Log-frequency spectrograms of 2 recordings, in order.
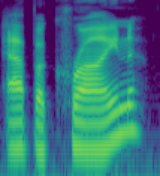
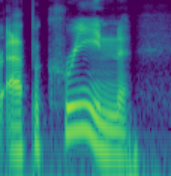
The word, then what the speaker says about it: apocrine: C-A-P-O-N. Next we have apocrine, could also be apocrine or apocrine. It is spelled A-P-O-C-R-I-N-E.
